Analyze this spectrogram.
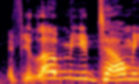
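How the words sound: It is said in a whiny, complaining voice.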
